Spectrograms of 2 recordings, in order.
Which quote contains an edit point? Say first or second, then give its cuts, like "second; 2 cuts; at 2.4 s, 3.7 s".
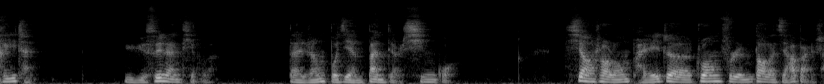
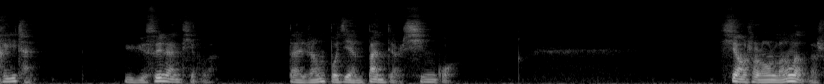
first; 1 cut; at 5.5 s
